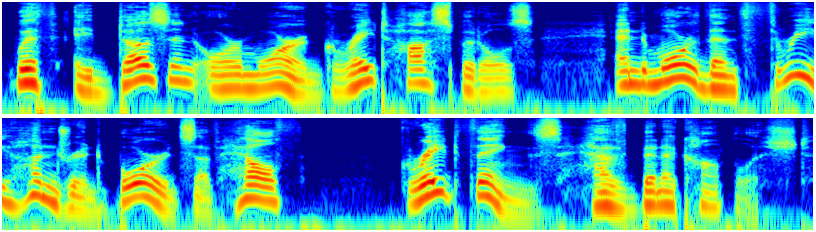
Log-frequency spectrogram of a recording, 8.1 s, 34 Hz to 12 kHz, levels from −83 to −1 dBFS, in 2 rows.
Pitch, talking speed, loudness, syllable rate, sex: 140 Hz, 150 wpm, -20 LUFS, 3.8 syllables/s, male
